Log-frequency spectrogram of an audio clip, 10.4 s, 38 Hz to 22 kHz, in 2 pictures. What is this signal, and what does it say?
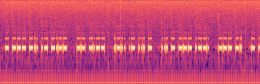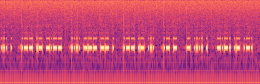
Morse code, heard as a keyed tone, about 50 wpm, 600 Hz. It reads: TODAY MY LAST STOP ON THE WAY HOME WAS AT THE CAR
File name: archived / CRSnet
